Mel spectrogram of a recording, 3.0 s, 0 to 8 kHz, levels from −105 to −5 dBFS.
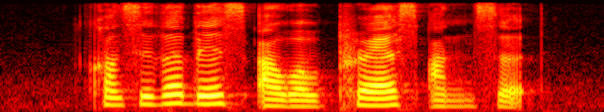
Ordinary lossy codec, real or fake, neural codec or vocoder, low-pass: none; fake; vocoder, 22.05 kHz, 80 mel bands, Vocos; 7.2 kHz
